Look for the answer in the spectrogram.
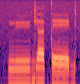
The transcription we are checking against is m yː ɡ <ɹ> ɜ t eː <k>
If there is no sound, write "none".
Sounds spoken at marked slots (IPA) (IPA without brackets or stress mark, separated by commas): j, ɡ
